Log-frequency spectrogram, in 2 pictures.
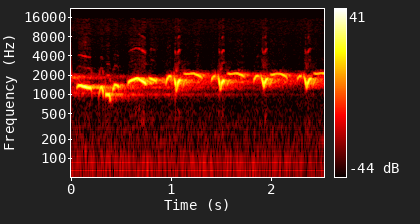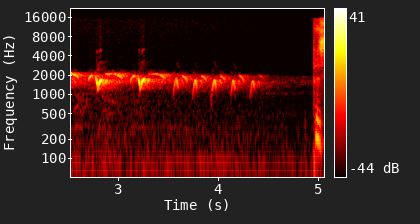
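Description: Pacific Wren song slowed to quarter speed: a long run of low, slurred whistled notes, each dipping and rising, about two per second, ending in a brief thump.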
